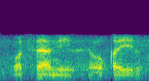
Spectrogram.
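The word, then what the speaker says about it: عُقيل: فهنا اتفقت الأسماء واختلفت أسماء الآباء لا في رسمها وإنما في نطقها، فالأول عقيل بفتح العين والثاني عقيل بضمها، فالأول يقول الحافظ نيسابوري والثاني فريابي، وهما مشهوران وطبقتهما متقاربة.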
